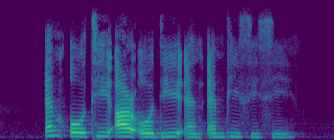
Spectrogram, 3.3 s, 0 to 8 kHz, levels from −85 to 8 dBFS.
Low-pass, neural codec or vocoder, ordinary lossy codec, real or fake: 7.2 kHz; none; Opus, 32 kbps; real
